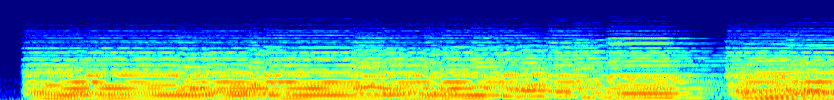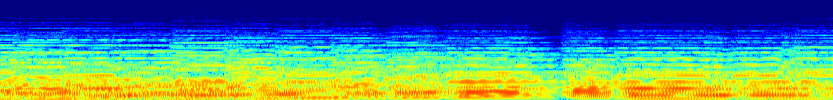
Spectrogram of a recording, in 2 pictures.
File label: Simon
